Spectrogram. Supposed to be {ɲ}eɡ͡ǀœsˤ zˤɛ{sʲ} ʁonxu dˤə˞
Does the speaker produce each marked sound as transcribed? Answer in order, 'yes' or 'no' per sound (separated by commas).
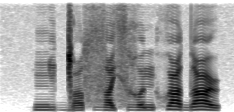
yes, yes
